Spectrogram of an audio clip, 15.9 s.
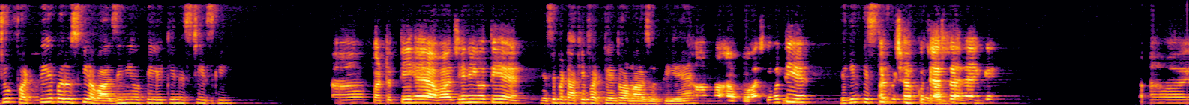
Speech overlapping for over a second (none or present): present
